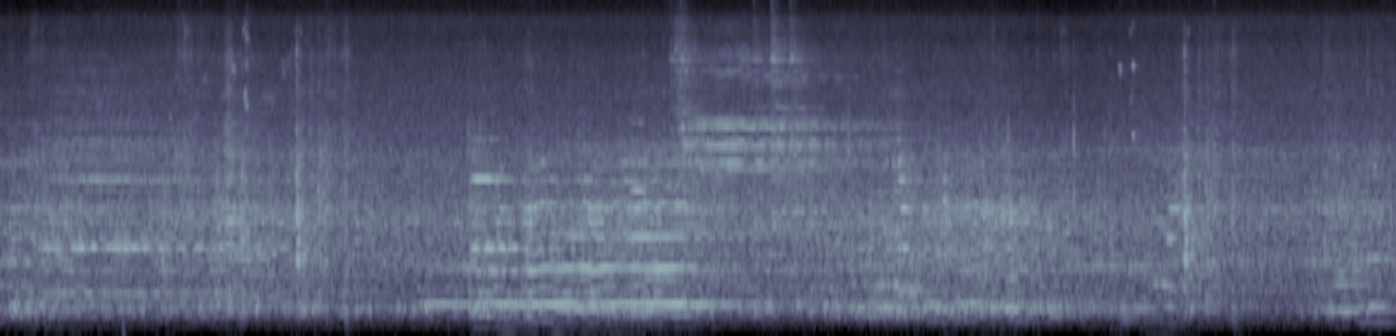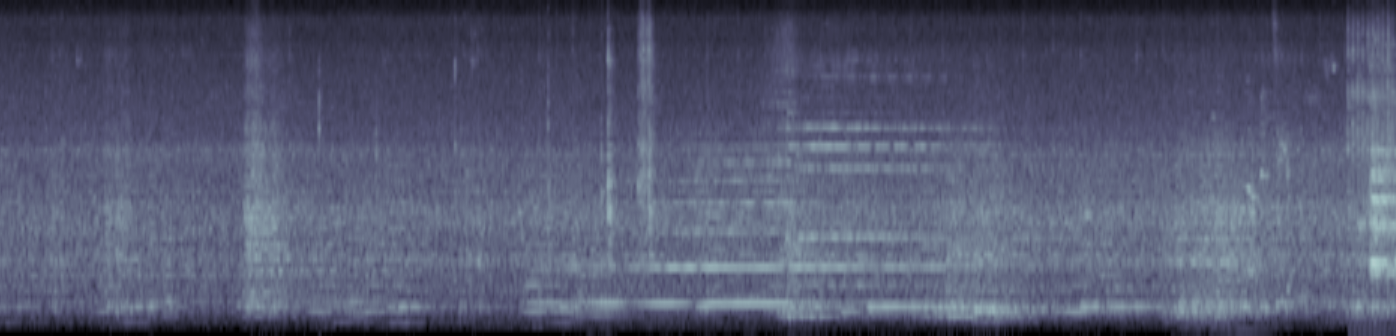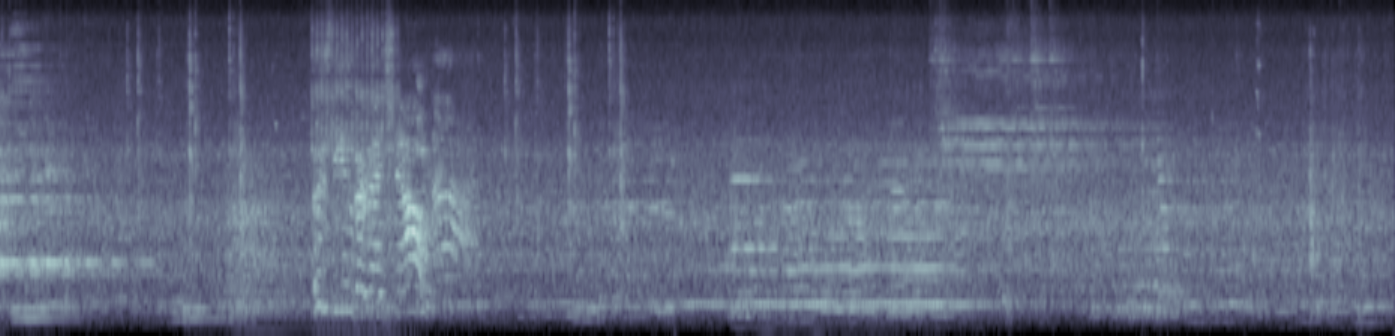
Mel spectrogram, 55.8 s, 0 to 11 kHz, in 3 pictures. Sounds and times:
Speech: 41.4s - 43.7s.

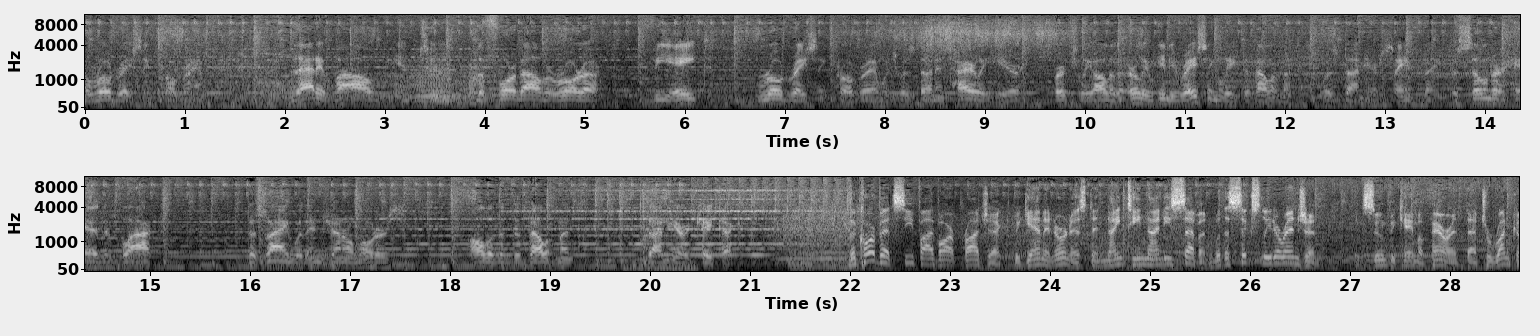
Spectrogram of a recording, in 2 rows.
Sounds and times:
Speech: 0.0s - 1.2s, 2.0s - 15.0s, 16.0s - 17.5s, 18.2s - 19.2s, 19.8s - 20.8s, 22.0s - 28.6s
Music: 0.0s - 28.6s.

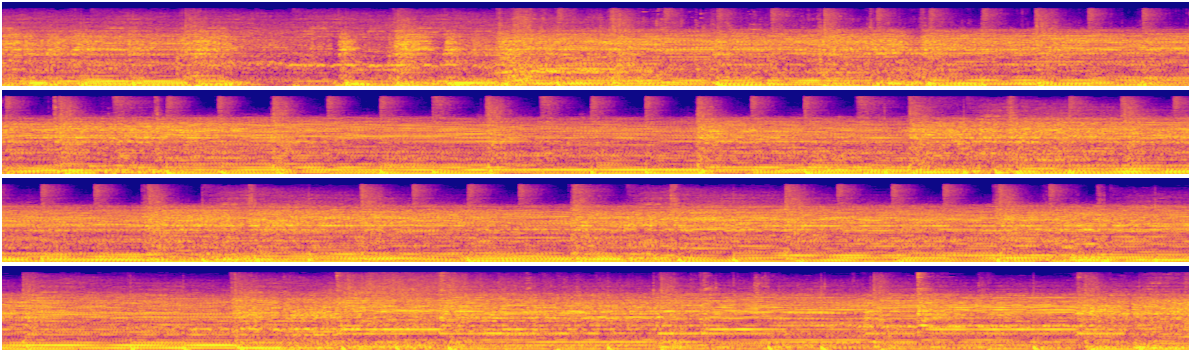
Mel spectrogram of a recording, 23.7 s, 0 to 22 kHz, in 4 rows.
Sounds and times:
Acoustic guitar: 0.0s - 23.7s
Bass guitar: 0.0s - 23.7s
Strum: 0.0s - 23.7s.

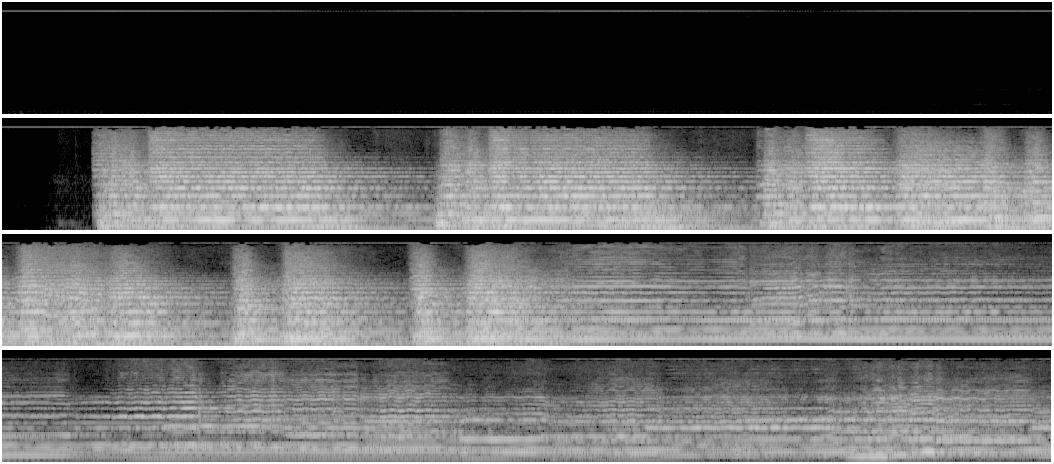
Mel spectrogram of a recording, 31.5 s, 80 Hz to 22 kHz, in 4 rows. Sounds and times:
Violin, fiddle: 8.6s - 31.4s.

